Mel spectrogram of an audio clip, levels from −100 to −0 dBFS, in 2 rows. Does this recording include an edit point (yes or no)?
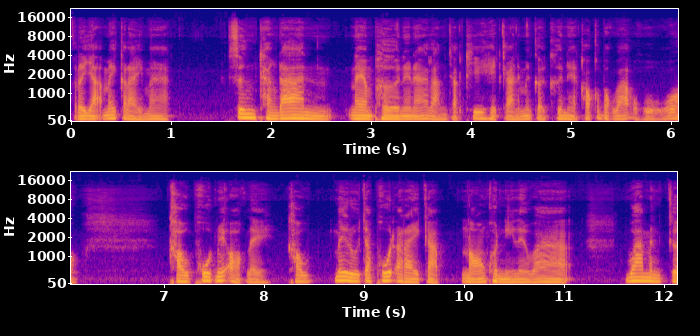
no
